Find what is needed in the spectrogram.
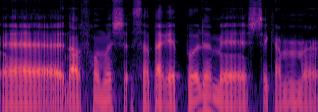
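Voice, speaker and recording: A man with a Quebec accent, very deep and low in pitch, monotone and flat, at a moderate pace. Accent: Québécois French. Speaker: bodybuilder and massage therapist. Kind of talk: podcast interview. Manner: soft-spoken; calm, steady.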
